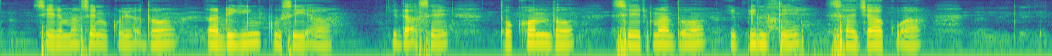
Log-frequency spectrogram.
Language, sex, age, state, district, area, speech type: Santali, female, 18-30, West Bengal, Paschim Bardhaman, urban, spontaneous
